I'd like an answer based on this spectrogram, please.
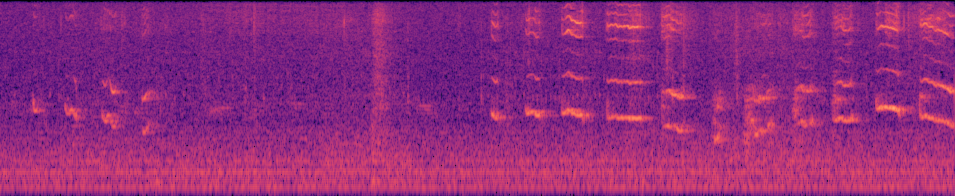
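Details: Yorkshire Terrier puppies wearing new numbered Velcro collars give high thin whimpers and squeaks, quiet at first, then a run of short rising and falling cries over a steady low hum.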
